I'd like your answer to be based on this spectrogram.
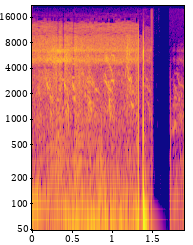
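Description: Cornish Cross meat chickens cluck softly and close by, a brief burst of louder clucks near the end before a short silence.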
